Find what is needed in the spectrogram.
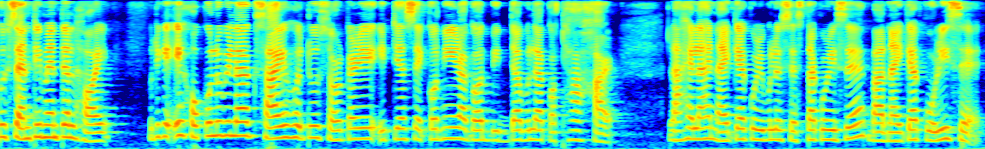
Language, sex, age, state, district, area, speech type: Assamese, female, 45-60, Assam, Tinsukia, urban, spontaneous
